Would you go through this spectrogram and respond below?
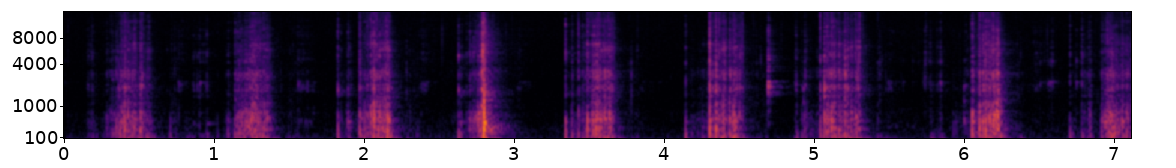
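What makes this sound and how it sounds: A thin metal knife scrapes and carves thin flakes from a dry, solid, palm-sized pink bar of soap held by fingers on a white table, building a growing pile of shavings. The audio is a run of short, rough, rasping scrapes at an uneven pace, each dry and quick-fading and spread across low to bright frequencies.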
